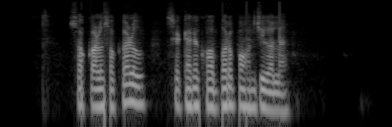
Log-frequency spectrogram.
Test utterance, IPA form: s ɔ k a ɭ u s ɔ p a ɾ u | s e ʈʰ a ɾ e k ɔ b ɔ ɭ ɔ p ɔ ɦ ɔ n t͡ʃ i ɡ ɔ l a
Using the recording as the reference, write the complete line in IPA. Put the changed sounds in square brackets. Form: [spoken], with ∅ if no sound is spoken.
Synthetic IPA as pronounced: s ɔ k a ɭ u s ɔ [k] a [ɭ] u | s e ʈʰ a ɾ e [kʰ] ɔ b ɔ [ɾ] ɔ p ɔ ɦ ɔ n t͡ʃ i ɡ ɔ l a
